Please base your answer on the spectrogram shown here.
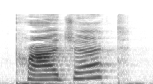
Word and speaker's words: project: In all of these words, the word is a noun when the stress is on the first syllable, and a verb when the stress is on the second syllable.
